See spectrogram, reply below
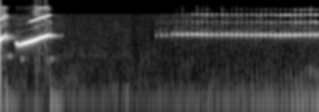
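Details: A common iora, recorded as a lure call for trapping, gives a quick rising whistle, then after a pause a long, even, high trill of rapid buzzy pulses at a steady pitch.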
